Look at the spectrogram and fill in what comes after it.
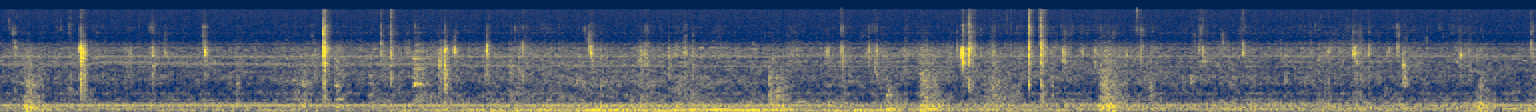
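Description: Close-up eating sounds of milkfish and rice eaten by hand: wet chewing with scattered sharp mouth clicks and smacks, over a steady low hum.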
